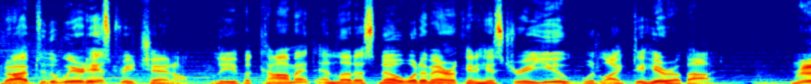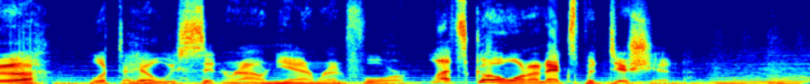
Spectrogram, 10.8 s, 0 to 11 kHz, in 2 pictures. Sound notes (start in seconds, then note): 5.2 gruffly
